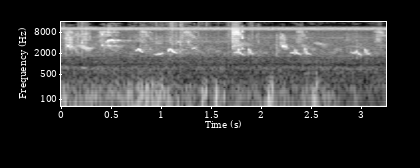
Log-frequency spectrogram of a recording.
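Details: A purple martin breeding colony in gourds under a martin house in San Benito, Rio Grande Valley, Texas, on 26 May 2014 chatters with overlapping gurgling chirps and rising notes, over a steady high hiss and low rumble.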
